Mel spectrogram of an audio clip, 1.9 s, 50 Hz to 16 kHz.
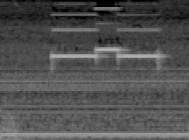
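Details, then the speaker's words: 3D printer filament-runout alert: a short run of high-pitched beeps over a steady low hum as the printer detects the filament has run out and pauses. "uh this is the first time uh this has happened but it's good that it it actually did notice that the filament ran out"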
